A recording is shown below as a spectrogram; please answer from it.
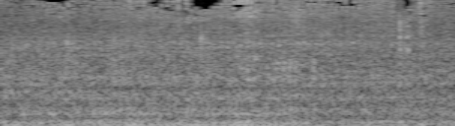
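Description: Car's engine and road rumble heard from inside the cabin as it drives through a gate into a driveway: a steady low rumble.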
